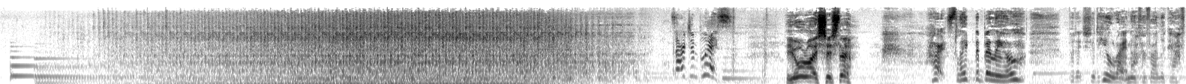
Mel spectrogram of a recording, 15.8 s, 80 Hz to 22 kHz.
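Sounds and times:
tractor engine running in a field: 0.4s - 8.7s
speech: 10.5s - 15.8s.

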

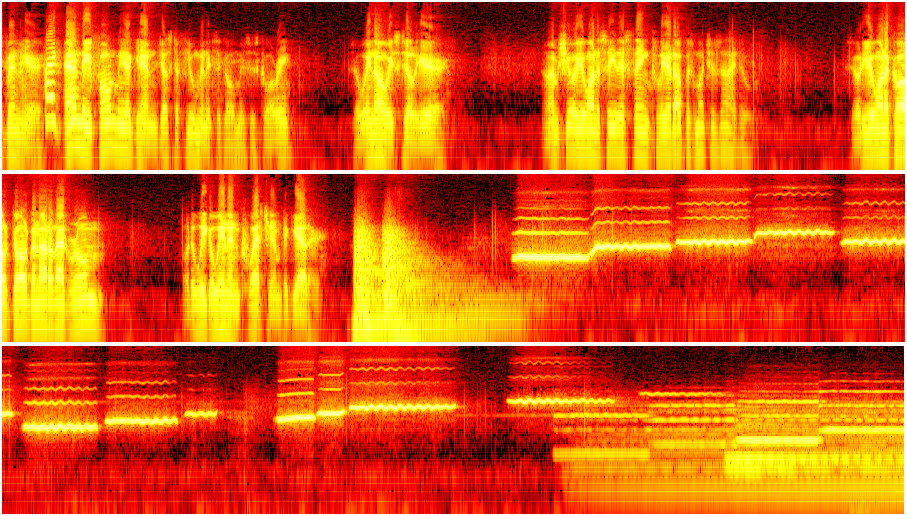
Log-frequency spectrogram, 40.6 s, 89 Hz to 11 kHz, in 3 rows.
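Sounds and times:
speech: 0.0s - 4.4s, 5.3s - 6.7s, 8.1s - 11.4s, 12.7s - 15.1s, 16.2s - 19.1s
whistled signature tune of a radio program: 21.1s - 30.4s, 31.2s - 40.6s.

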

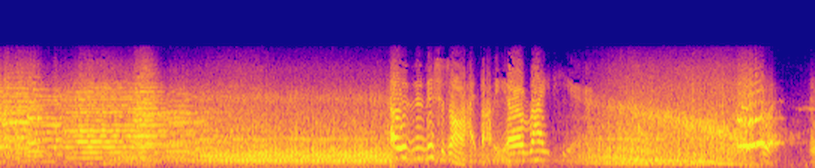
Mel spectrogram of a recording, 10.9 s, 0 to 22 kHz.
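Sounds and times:
road noise of a moving car: 0.0s - 10.8s
car engine rumble while driving: 2.2s - 10.8s
speech: 5.8s - 7.8s.

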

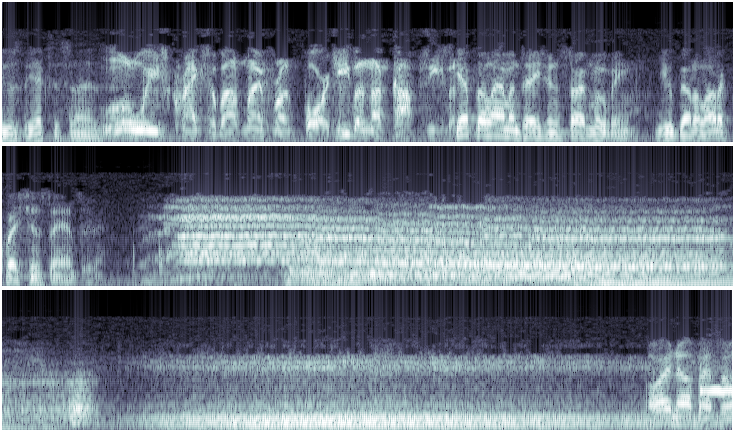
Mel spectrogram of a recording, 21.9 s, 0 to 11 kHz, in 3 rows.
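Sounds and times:
speech: 0.0s - 9.0s, 21.3s - 21.9s
car engine driving: 10.1s - 21.9s.

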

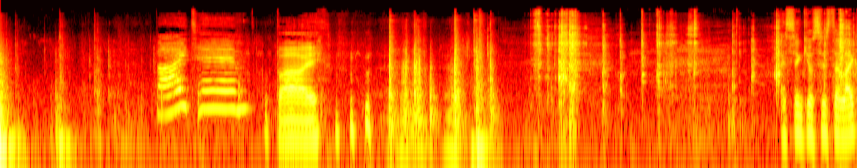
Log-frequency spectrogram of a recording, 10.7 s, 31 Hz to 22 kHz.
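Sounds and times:
speech: 2.0s - 5.2s, 9.9s - 10.7s
breakfast dishes and cutlery clattering while being cleared up: 6.6s - 10.7s.

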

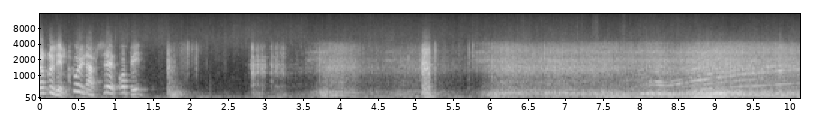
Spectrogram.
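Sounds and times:
speech: 0.1s - 1.8s
taxi engine accelerating as it pulls away in pursuit: 6.4s - 10.1s.

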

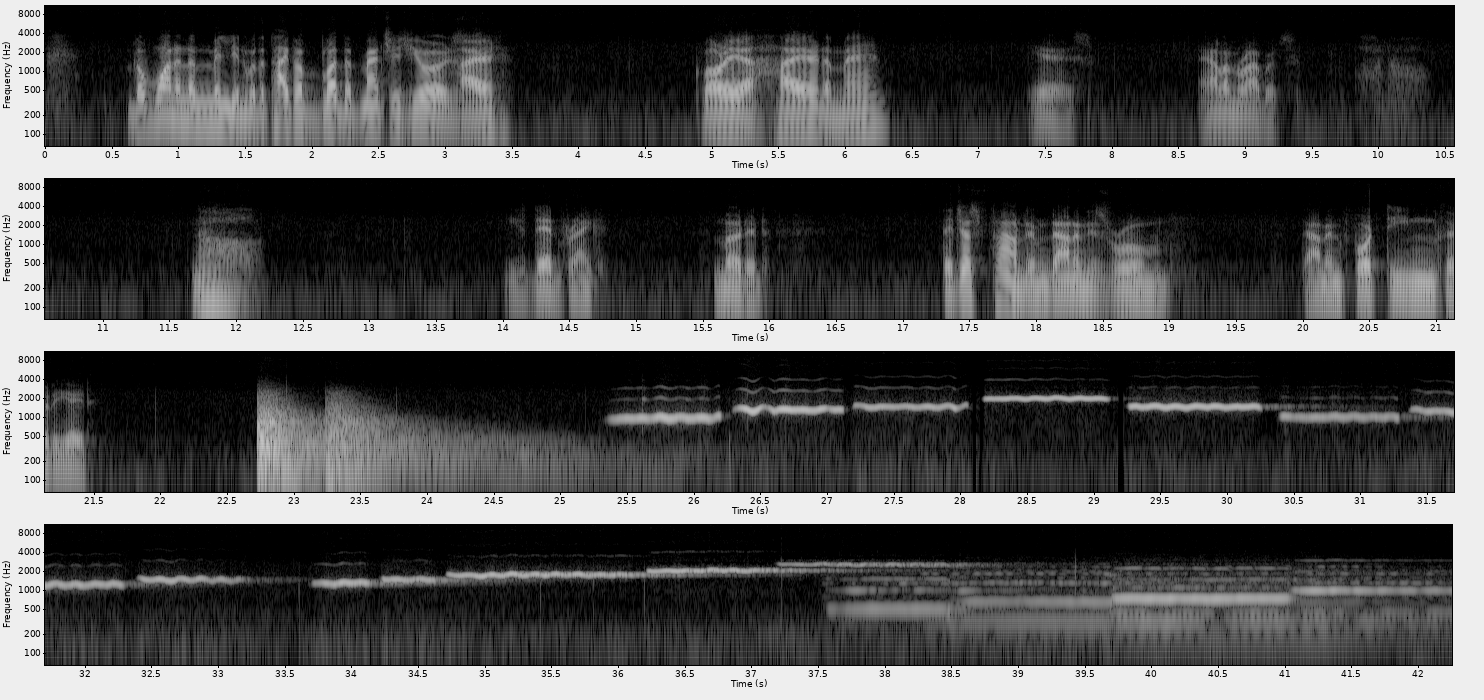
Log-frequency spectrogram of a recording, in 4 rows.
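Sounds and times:
speech: 0.6s - 3.6s, 4.9s - 6.4s, 7.4s - 7.8s, 8.6s - 9.4s, 11.7s - 12.2s, 14.0s - 14.8s, 15.6s - 16.1s, 17.3s - 19.1s, 20.0s - 21.6s
fuller musical accompaniment: 22.8s - 26.0s, 36.8s - 42.2s
single person whistling a theme tune: 25.3s - 42.2s.

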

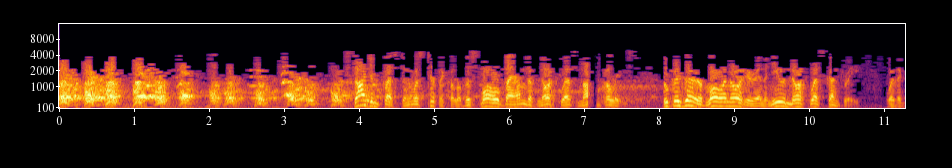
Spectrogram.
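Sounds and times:
husky sled dog barking: 0.0s - 8.4s
speech: 3.9s - 11.2s.

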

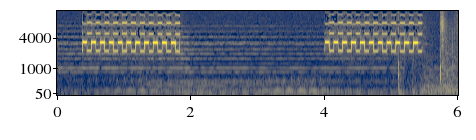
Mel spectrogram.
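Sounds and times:
low rumbling background: 0.0s - 6.0s
telephone ringing with a warbling electronic trill: 0.4s - 1.9s, 4.0s - 5.5s.

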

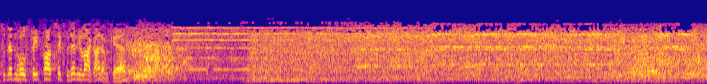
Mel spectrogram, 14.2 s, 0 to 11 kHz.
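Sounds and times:
speech: 0.0s - 3.2s
faint tonal whines of a train: 2.6s - 14.1s
train rumbling: 3.2s - 14.1s.

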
